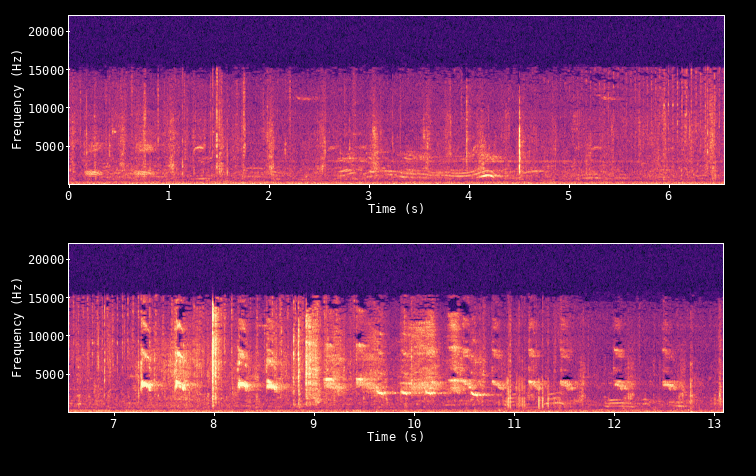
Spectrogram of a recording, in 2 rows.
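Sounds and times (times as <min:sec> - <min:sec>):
low outdoor rumble: 0:00.0 - 0:13.0
small birds chirping: 0:07.2 - 0:12.8.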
